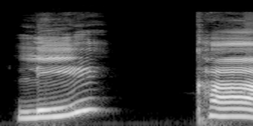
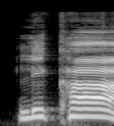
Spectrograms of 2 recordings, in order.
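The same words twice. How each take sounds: First: लिखा stretched slowly with a falling end; slow drawn-out sounding. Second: Said in the usual way. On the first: Shown as a demonstration. Teacher stretching लिखा slowly for children to copy. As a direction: draw out लिखा slowly, then let it fall. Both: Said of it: "मैं किस तरीके से एक एक अक्षर का उच्चारण करके".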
